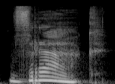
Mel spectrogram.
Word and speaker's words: wraak: And to conclude, if the W at the beginning of a word is followed by an R, you pronounce it like a V. For example, wraak, vreed, vroeging.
